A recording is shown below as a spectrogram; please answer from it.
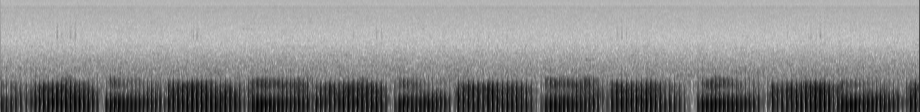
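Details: Domestic cat purring steadily, a low rumbling drone broken into breathing cycles of roughly half a second to a second, each inhale and exhale a separate pulse, with no other sounds.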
